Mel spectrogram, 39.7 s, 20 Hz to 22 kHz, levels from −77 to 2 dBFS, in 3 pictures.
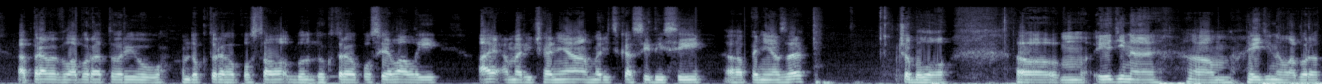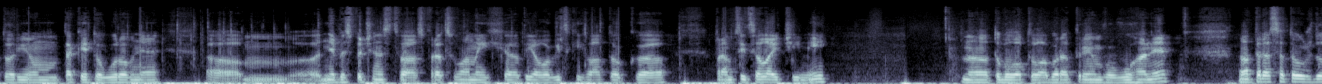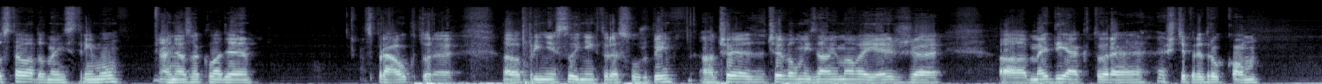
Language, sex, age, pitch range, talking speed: Slovak, male, 20-39, 120-130 Hz, 110 wpm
